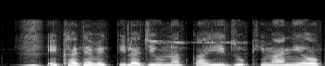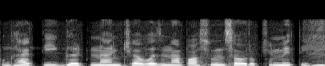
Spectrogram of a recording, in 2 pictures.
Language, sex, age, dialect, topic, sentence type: Marathi, female, 31-35, Varhadi, banking, statement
